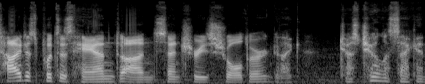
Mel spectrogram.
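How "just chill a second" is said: hushed, very quiet whisper. Voicing a character who stops a friend from charging: whispering in character. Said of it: "just try to whisper that as quietly as possible".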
